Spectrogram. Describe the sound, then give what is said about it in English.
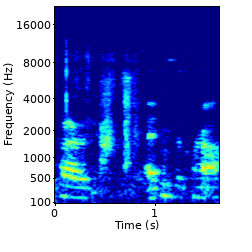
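A Plott hound and Lab mix dog named Mocha whimpers in a string of short, high, whiny cries, fairly quiet, with brief pauses between each thin, nasal whine and some talking mixed in. “She's a plot hound. Lab mix, and I've never heard of a plot hound before we got her, but they're pretty much hunting dogs used to they were bred in South Carolina, used to hunt bears.”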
